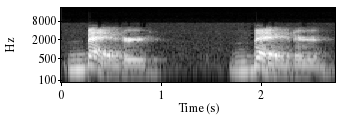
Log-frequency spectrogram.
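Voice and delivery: better with a flapped t, "bérer"; model pronunciation. Shown as a demonstration. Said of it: "A outra palavra".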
